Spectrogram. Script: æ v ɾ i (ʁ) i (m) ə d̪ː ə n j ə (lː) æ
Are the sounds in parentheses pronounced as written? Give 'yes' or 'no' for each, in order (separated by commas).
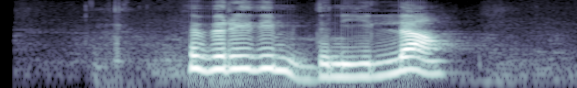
no, yes, yes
